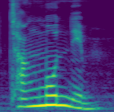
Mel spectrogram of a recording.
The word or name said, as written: 장모님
